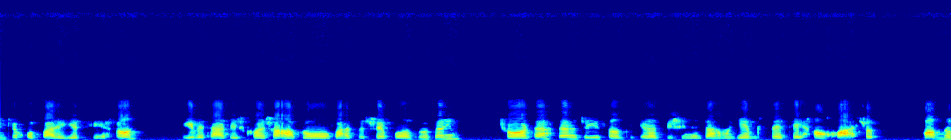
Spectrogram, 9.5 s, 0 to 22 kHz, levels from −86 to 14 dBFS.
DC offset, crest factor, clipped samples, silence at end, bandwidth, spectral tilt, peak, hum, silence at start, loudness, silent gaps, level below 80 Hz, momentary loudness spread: under 0.1%; 22 dB; under 0.1%; 0 s; over 20 kHz; -3.5 dB/octave; -6 dBFS; none; 0 s; -27 LUFS; none; -70 dBFS; 13 LU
